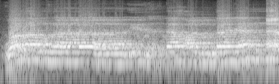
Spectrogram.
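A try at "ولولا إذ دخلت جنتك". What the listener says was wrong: Sebentar, untuk zal jangan qalqalah. Makhrajnya udah betul, tapi jangan dipantulan, bukan dakhal, enggak, itu yang kurang pas. Walaula dakhalta dakhalta.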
